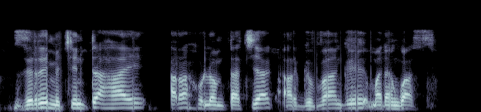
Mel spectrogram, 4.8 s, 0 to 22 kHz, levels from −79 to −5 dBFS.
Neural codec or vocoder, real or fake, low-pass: codec, 16 kHz, 6 kbps, DAC; fake; 7.2 kHz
